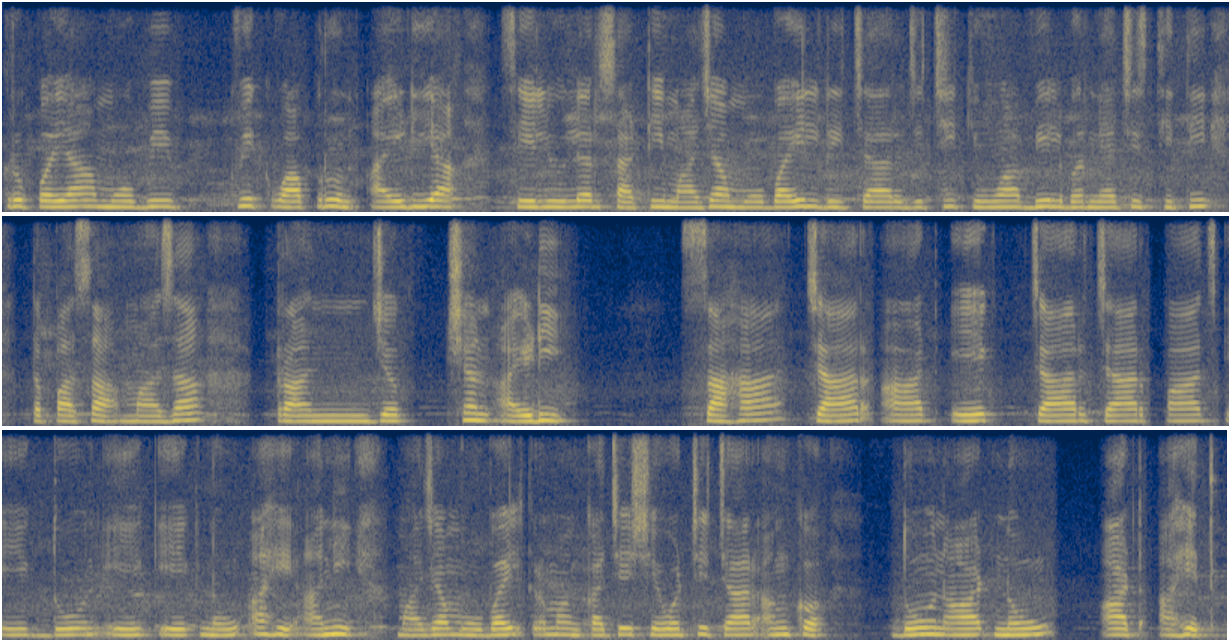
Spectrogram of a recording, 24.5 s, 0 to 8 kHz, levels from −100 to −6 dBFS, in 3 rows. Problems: constant background noise, continuous background conversations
